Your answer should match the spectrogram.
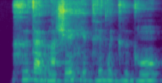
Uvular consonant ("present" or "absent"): absent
